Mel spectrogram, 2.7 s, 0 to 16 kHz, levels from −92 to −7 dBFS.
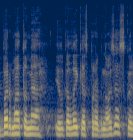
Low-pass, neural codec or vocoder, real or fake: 14.4 kHz; none; real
